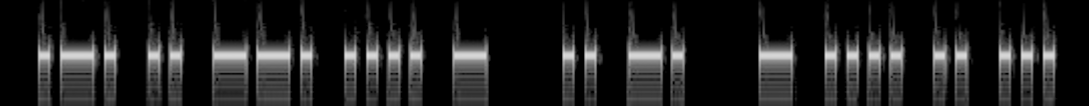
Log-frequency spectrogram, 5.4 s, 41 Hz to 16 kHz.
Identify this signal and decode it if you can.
Morse code, heard as a keyed tone, about 22 wpm, 700 Hz. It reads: RIGHT IN THIS
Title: Sentences from Top 1000 Words - Review Part 5 - 22wpm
